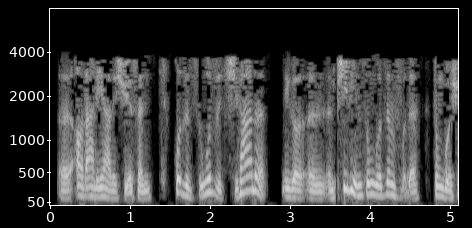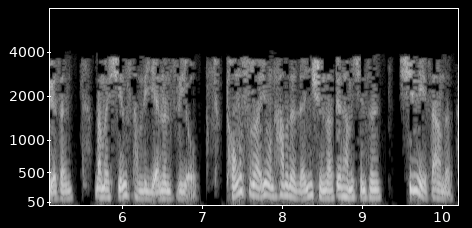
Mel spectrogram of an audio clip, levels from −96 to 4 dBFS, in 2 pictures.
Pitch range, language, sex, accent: 110-150 Hz, Chinese, male, native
